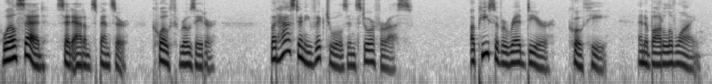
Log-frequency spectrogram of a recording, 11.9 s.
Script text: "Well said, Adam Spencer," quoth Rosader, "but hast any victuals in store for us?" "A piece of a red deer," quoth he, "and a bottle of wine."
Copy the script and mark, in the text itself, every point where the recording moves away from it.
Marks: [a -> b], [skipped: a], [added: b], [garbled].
"Well said, [added: said] Adam Spencer," quoth Rosader, "but hast any victuals in store for us?" "A piece of a red deer," quoth he, "and a bottle of wine."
